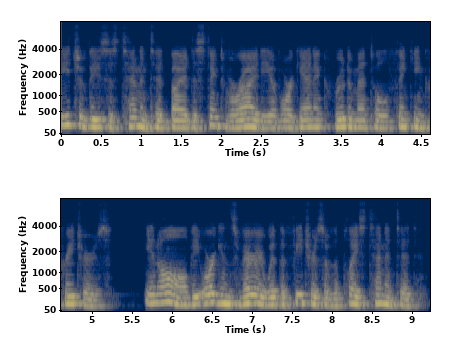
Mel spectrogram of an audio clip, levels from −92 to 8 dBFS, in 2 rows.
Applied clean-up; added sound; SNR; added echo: none; none; none; reverberation time 0.4 s.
